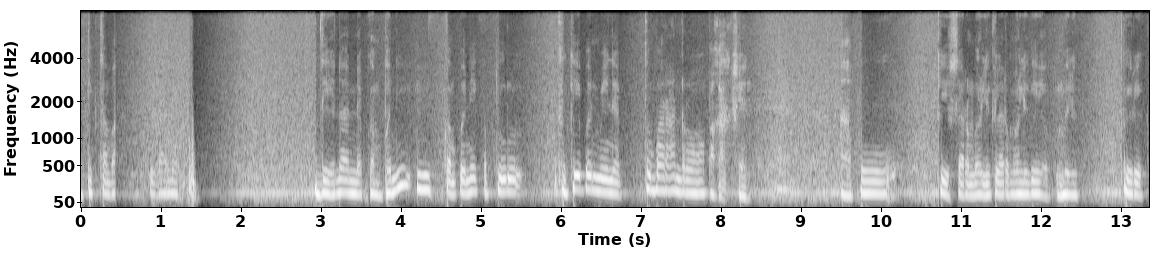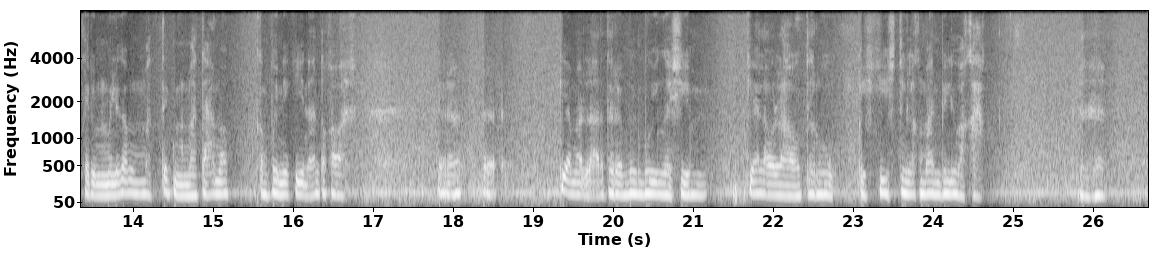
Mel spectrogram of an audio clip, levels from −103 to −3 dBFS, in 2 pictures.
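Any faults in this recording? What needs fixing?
Gain pumping runs through the whole recording: the gain swings by about 25 dB. The likely cause is input gain set far too high, with a fast limiter hauling it back down. Lowering the microphone gain so the limiter rarely engages would prevent it.

Audio dropout to a faint residue occurs from 0.43 to 1.40 s. The sound cuts off abruptly for about 0.97 s, leaving only a faint trace roughly 25 dB down. This is likely a momentary loss of the wanted signal while the downstream path stayed live. Checking the microphone connection and capture path for brief interruptions would prevent it.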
